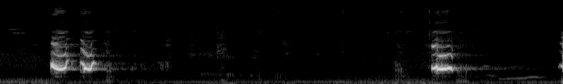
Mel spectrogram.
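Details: Beagles Athena, Zeus and River, hunting squirrels on April 21, 2020, let out a quick double bark, a long quiet gap, then one louder drawn bay.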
